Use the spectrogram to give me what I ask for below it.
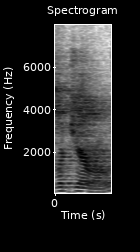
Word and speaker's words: Ruggiero: It's actually pronounced Ruggiero, thank you.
